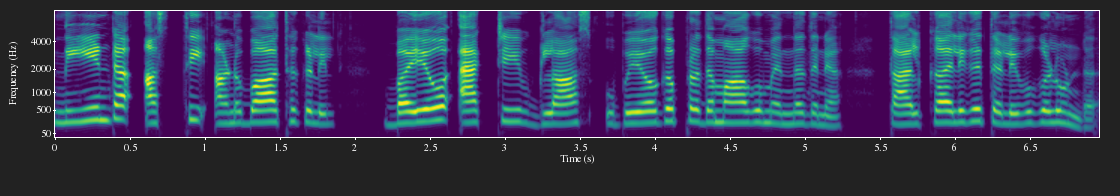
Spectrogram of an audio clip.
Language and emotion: Malayalam, neutral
